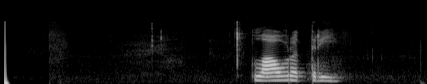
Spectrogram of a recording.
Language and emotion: Russian, neutral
